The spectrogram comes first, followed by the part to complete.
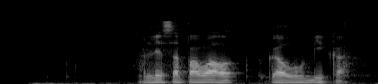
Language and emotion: Russian, neutral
